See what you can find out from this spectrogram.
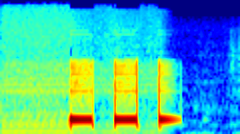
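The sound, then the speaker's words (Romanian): Three short electronic telephone-line beeps of an incoming phone call in a steady rhythm, fairly loud, with the last tone trailing off into silence. No voices are present. “Încă un apel telefonic.”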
